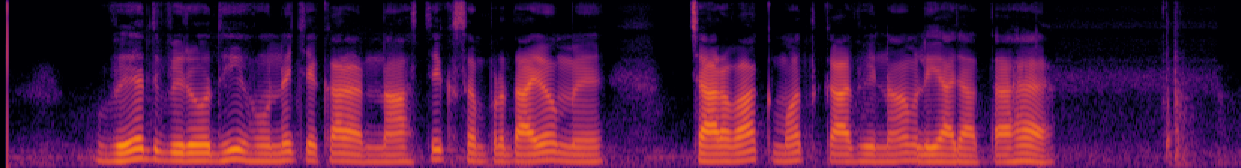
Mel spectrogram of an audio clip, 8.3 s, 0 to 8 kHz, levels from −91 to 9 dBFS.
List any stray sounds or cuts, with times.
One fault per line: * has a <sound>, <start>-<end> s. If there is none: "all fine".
* has a squeak, 7.7-8.0 s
